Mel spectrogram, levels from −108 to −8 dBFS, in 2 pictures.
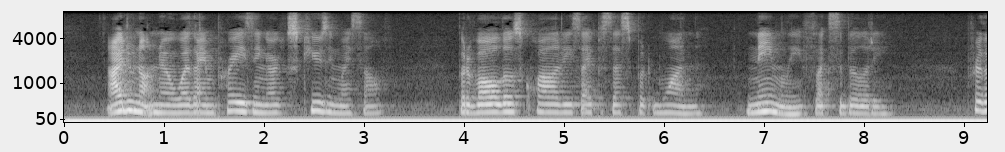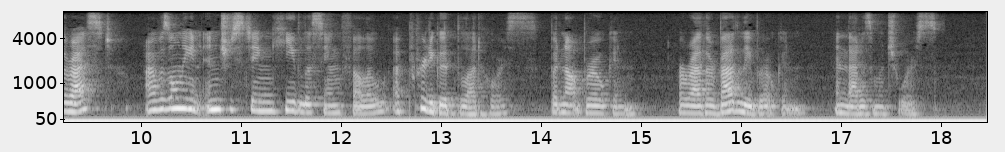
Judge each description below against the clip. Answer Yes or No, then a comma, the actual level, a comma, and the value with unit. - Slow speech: No, average, 160 wpm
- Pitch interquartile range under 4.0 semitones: Yes, average, 3.3 semitones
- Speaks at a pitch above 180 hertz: No, medium, 170 Hz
